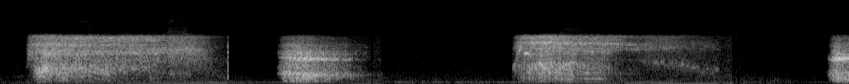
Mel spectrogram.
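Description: Loud, deep breaths with nothing else over them: a long rushing breath, a shorter one, another long one, then a fourth starting. They have a muffled, phone-line quality with a faint low hum.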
